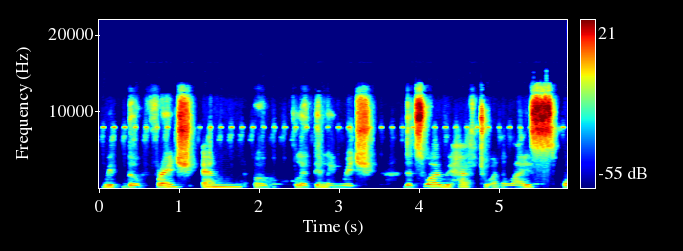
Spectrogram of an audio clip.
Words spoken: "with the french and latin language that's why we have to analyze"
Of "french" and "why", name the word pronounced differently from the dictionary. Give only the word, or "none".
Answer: none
